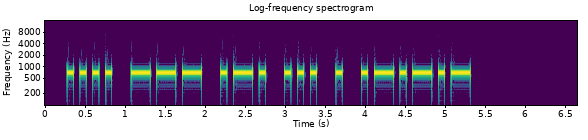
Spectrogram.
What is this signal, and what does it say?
Morse code, heard as a keyed tone, about 16 wpm, 700 Hz. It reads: HORSE.
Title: Sentences from Top 1000 Words - Review Part 4 - 15wpm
